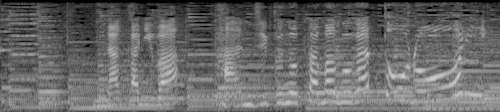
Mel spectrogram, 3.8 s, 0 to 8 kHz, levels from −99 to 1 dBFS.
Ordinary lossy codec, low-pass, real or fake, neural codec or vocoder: none; 7.2 kHz; real; none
